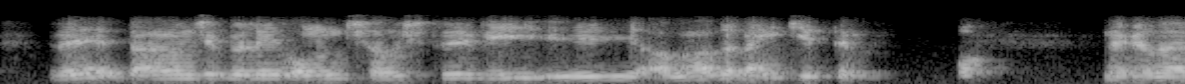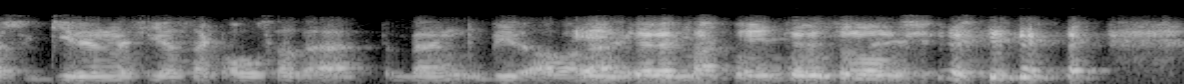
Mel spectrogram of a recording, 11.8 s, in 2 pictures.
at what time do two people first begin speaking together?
8.8 s

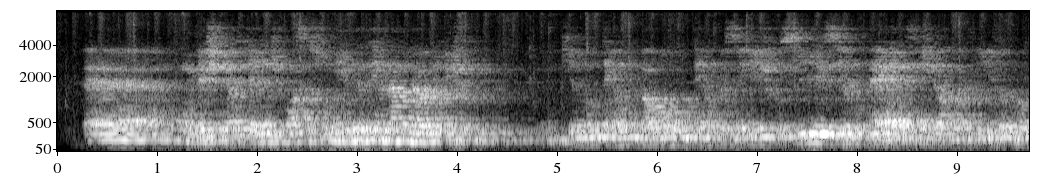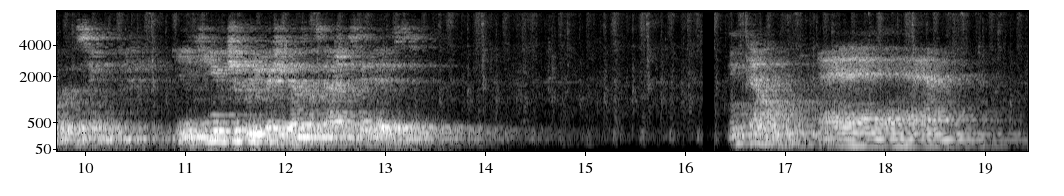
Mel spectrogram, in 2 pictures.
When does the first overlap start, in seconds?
none

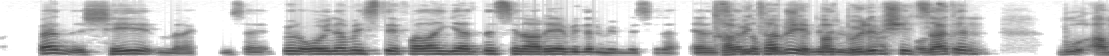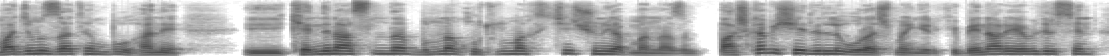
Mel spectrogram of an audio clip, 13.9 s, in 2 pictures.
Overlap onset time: 4.5 s

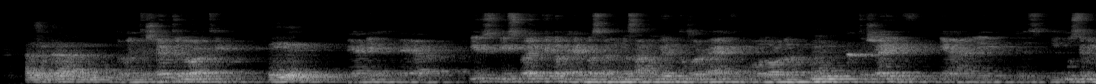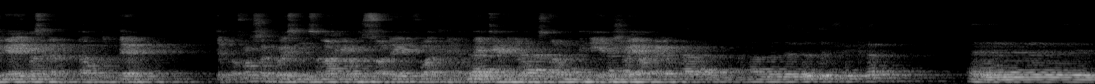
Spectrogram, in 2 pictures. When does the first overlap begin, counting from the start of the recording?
15.6 s

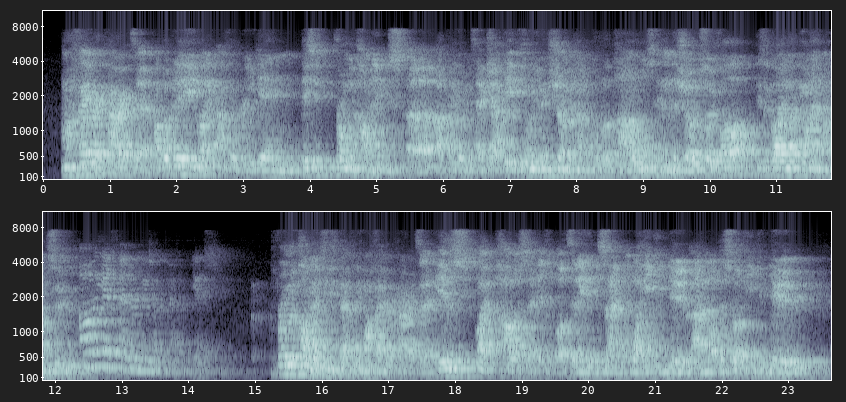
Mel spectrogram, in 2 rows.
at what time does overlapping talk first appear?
none

